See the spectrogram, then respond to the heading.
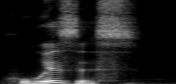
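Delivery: ordinary delivery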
